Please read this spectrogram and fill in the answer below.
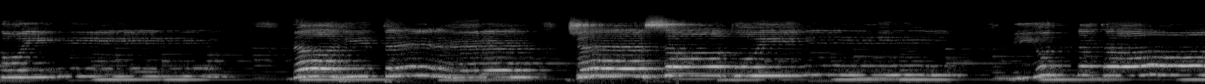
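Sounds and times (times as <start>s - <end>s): woman singing gospel song: 0.0s - 2.2s, 2.9s - 9.5s, 10.2s - 12.0s.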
